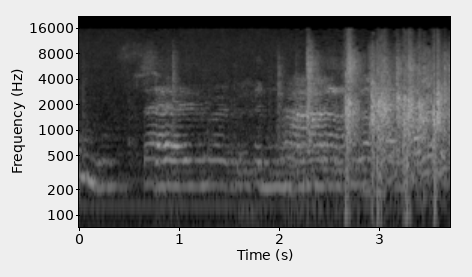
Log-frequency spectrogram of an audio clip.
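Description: An elderly woman speaks cheerfully close by.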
